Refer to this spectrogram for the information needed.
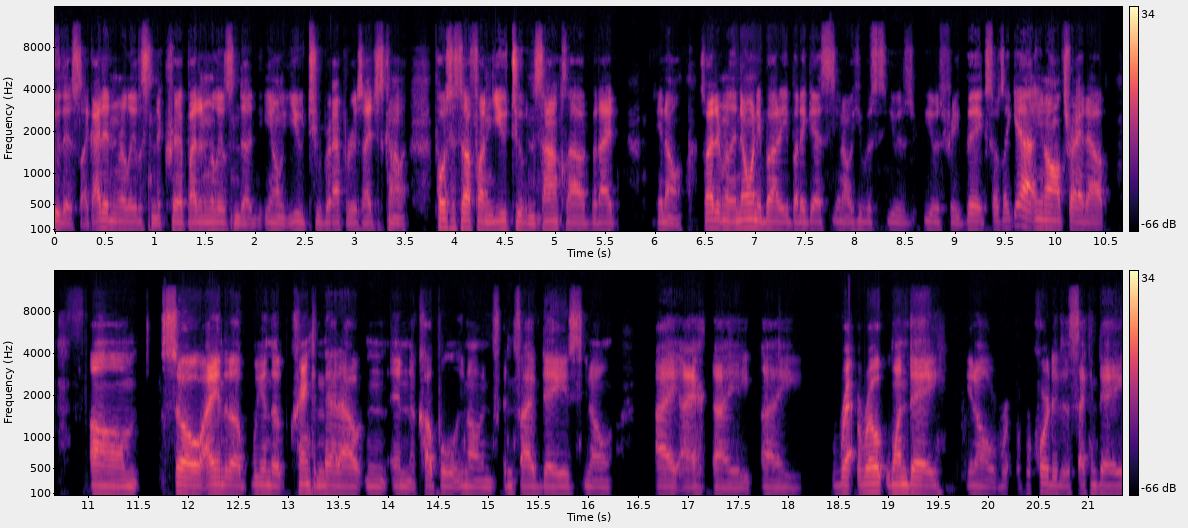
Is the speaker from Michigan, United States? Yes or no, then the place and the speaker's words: yes; Auburn Hills, Michigan, United States; I'm from the Mitt, Michigan. Those don't know, Auburn Hills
